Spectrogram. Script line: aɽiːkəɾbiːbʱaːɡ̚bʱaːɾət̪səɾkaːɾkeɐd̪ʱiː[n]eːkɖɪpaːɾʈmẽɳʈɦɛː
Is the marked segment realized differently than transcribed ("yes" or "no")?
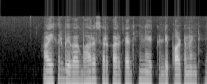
no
